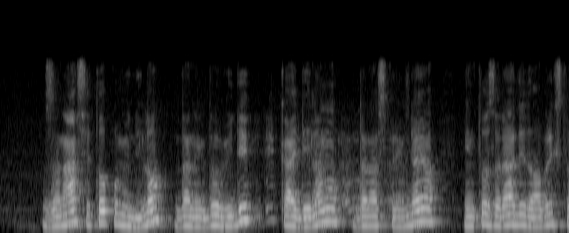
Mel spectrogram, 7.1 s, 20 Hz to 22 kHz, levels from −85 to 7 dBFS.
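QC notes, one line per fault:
3.08–5.14 s: feedback echo between two devices. The speech comes back about every third of a second, thinner and more ringing each pass, peaking about 17 dB below the direct sound. A second device is replaying the call into a microphone whose echo canceller doesn't know about that playback.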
